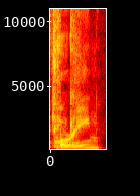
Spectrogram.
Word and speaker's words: taurine: How is that chemical pronounced? – Taurine, I think. – Taurine, yeah, because I had bought a energy drink.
